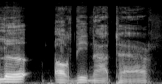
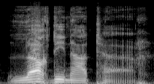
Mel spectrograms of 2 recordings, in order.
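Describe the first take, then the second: First: The full article is said separately before the noun. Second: The article is elided and joined to the noun. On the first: The speaker calls it wrong. "doesn't that sound better than le ordinateur?" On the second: The speaker calls it right. "doesn't that sound better"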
